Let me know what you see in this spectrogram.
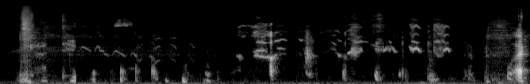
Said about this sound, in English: You arguing with the dog now or something?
